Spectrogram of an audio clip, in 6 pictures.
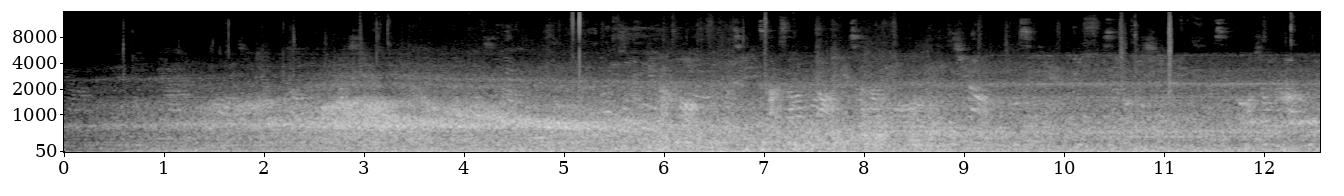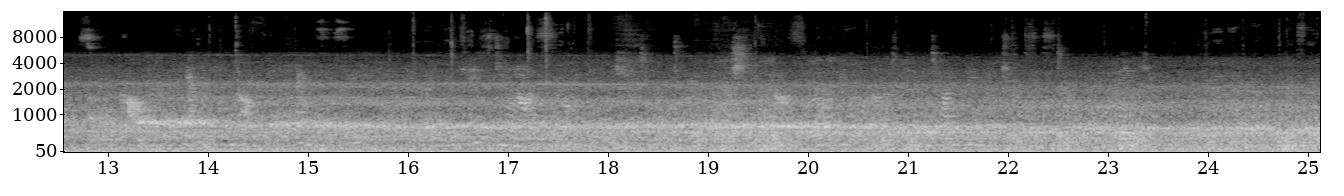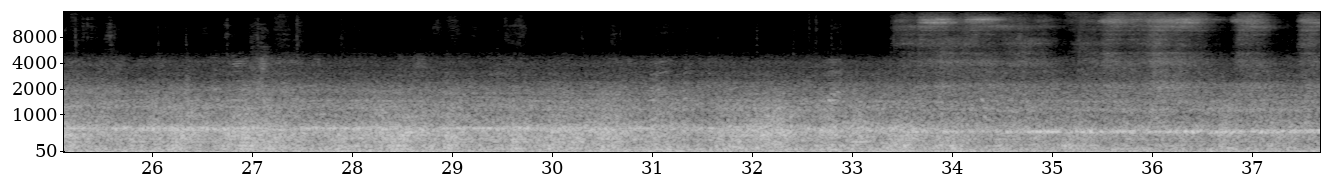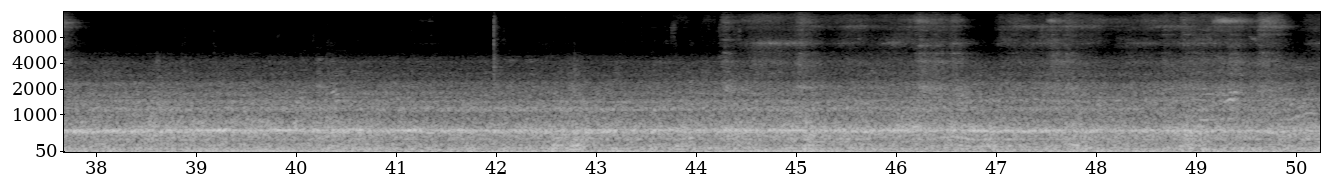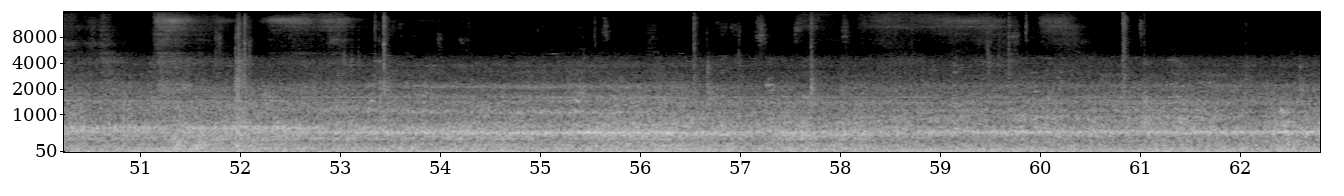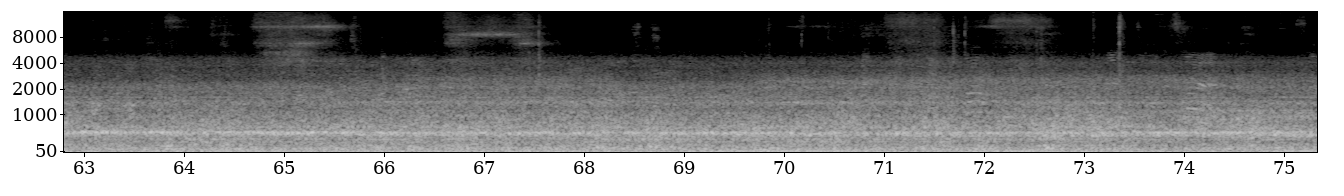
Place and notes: {"title": "Taipei, Taiwan - MRT trains", "date": "2013-06-22 13:33:00", "description": "inside the MRT train, from Guting to Dingxi, Sony PCM D50 + Soundman OKM II", "latitude": "25.02", "longitude": "121.52", "altitude": "9", "timezone": "Asia/Taipei"}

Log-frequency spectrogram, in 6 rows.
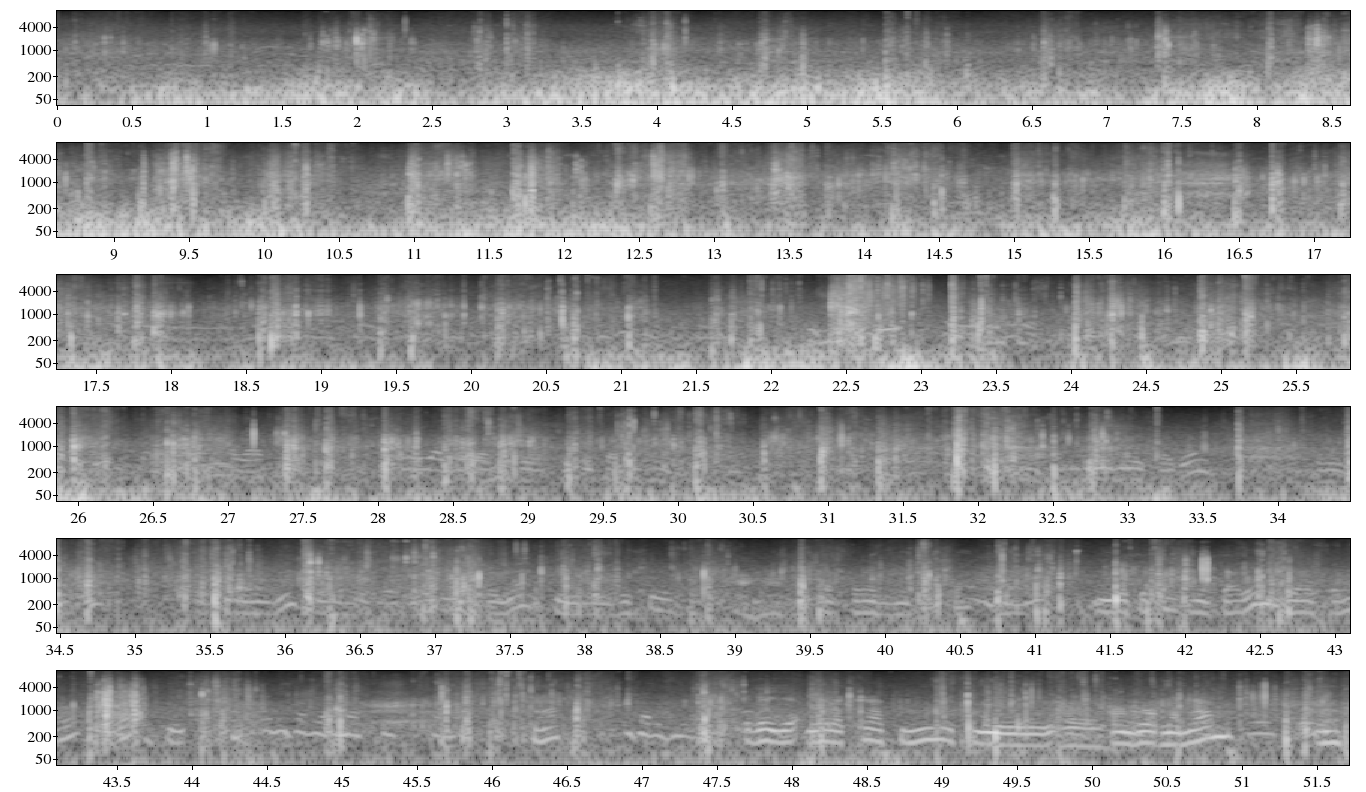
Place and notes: {"date": "2010-06-30 12:23:00", "description": "Refuge de Peclet-Polset 2474 m, French Alps.\nWalking in the snow.\nMarche dnas la neige.\nTech Note : Sony PCM-D50 internal microphones, wide position.", "latitude": "45.29", "longitude": "6.66", "altitude": "2457", "timezone": "Europe/Berlin"}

